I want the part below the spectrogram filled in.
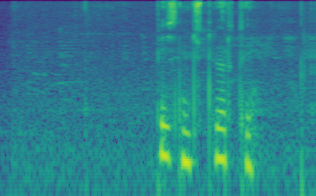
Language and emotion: Russian, sad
